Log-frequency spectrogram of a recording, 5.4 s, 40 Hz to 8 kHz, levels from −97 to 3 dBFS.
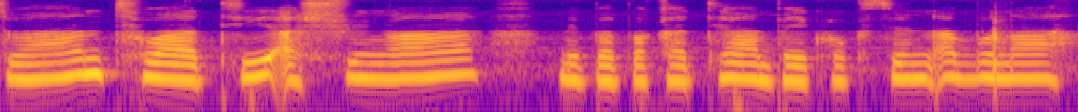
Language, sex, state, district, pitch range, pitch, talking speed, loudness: Mizo, female, Mizoram, Aizawl, 185-215 Hz, 200 Hz, 190 wpm, -17 LUFS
